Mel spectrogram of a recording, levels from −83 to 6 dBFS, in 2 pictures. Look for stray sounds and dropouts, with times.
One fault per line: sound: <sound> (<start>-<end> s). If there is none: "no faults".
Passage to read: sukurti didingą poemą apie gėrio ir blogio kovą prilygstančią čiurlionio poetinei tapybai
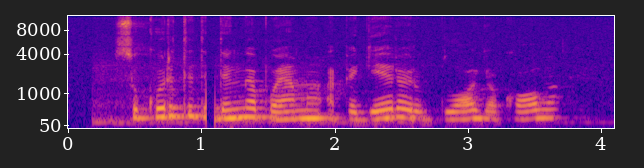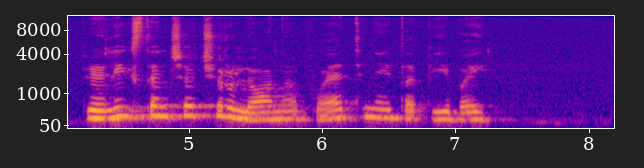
sound: dropout (1.0-1.1 s)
